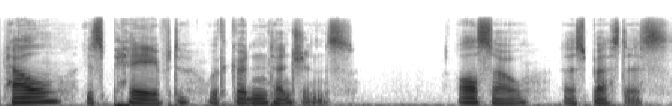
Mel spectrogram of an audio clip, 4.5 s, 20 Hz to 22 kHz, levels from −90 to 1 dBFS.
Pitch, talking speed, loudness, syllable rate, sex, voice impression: 120 Hz, 95 wpm, -20 LUFS, 4.2 syllables/s, male, masculine, adult-like, tensed, slightly powerful, bright, clear, cool, intellectual, slightly calm, friendly, lively, kind, slightly modest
